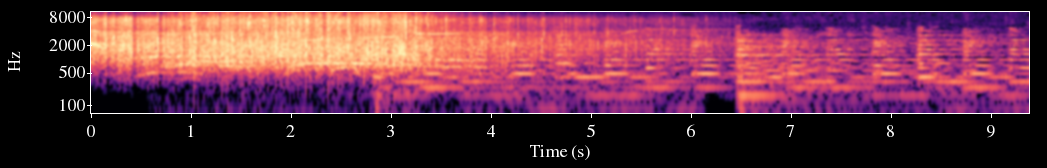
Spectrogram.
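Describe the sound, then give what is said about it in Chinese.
A burst of audience applause welcoming a guest singer on a program, a dense steady clatter of many clapping hands, fades as a melodic music intro with sustained tones rises and carries on alone. “可以哈，来，掌声欢迎。”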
